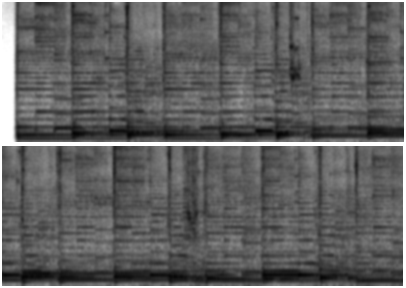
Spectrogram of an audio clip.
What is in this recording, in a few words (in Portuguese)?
aniv lgbt fem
